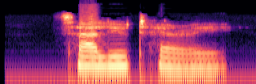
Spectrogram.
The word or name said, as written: salutary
